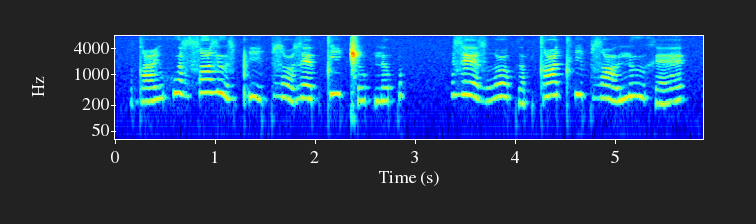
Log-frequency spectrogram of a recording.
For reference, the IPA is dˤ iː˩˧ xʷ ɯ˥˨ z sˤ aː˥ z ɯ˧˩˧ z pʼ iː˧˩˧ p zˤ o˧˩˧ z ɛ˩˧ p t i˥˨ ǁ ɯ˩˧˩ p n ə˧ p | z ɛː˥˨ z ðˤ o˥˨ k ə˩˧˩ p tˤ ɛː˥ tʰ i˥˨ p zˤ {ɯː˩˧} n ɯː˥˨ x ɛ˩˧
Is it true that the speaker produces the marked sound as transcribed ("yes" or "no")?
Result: no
